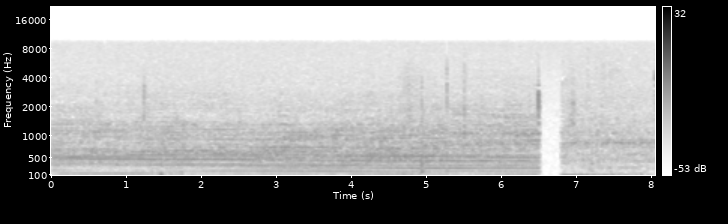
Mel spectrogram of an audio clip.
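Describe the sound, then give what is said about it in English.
A loud, steady engine drone from an aircraft or helicopter overhead fills the whole stretch, with a humming tonal quality and a brief dropout near the end. No one speaks. “I wanted to get the plane off of the helicopter, as you say, coming over off of the tape there.”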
